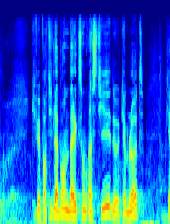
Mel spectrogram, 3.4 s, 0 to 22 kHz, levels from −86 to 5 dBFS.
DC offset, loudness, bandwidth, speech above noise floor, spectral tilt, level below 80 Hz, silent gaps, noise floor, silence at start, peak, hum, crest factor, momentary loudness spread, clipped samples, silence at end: under 0.1%; -24 LUFS; 16 kHz; 22 dB; -5.5 dB/octave; -52 dBFS; none; -45 dBFS; 0 s; -8 dBFS; none; 18 dB; 11 LU; under 0.1%; 0 s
